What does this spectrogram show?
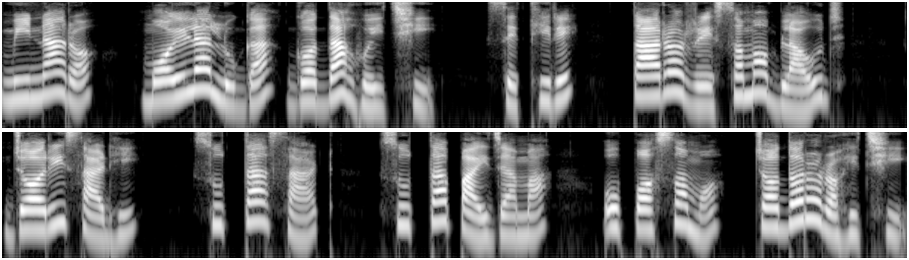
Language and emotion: Odia, neutral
